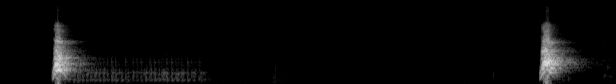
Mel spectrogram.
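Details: A female Shih Tzu barking indoors in a bathtub, angry because she knows she is about to be bathed and cannot get out; two sharp, loud single barks about five seconds apart, the first trailing off into a brief echo.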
